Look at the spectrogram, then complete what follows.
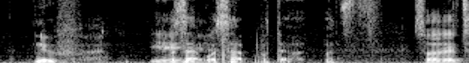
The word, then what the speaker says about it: Nuff: So it's just Noof for short. Noof, Yeah, for sure. It's spelled Nuff, but it's pronounced Noof. Okay.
